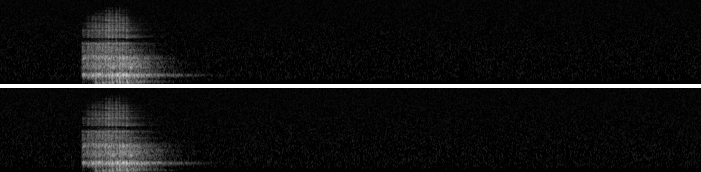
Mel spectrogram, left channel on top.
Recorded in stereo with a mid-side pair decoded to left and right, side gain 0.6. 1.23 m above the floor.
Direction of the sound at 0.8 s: 15° left.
